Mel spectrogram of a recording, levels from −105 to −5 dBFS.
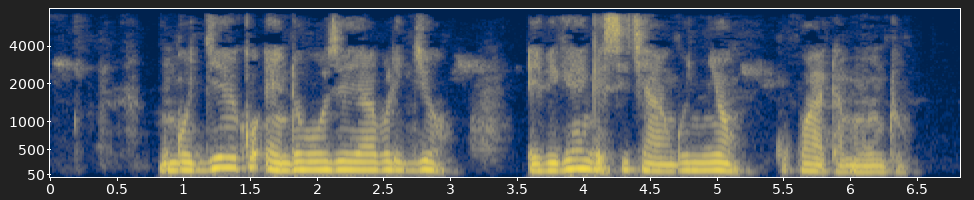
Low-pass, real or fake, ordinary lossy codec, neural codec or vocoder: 7.2 kHz; real; MP3, 48 kbps; none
